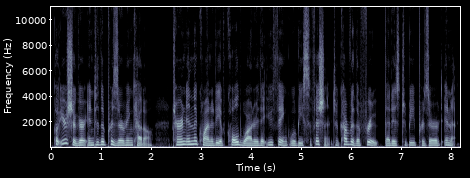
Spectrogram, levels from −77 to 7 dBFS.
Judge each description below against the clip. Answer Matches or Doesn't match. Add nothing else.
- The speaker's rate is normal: Doesn't match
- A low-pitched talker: Doesn't match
